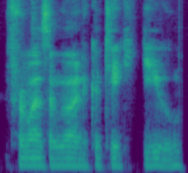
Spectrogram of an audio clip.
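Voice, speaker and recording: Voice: deep voice, flat delivery, a little fast, darkish tone. A panelist giving frank but hesitant critique in a casual group chat.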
